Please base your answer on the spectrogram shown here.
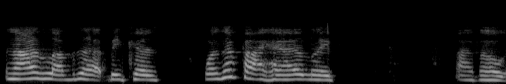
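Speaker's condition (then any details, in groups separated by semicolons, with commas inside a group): Cerebellar ataxia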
